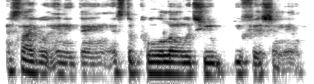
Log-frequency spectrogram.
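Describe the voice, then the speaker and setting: An American man with a mid-pitched voice talks in a noticeably echoey room. He chats casually as a co-host, slangy and a little hesitant, circling back over his words. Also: brisk. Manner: hesitant, repeats himself, slangy. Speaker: vlog co-host. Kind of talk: casual chat. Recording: roomy, echoing sound.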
